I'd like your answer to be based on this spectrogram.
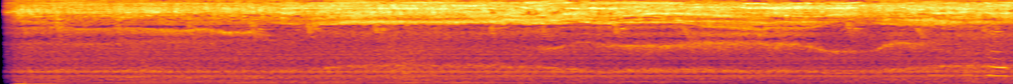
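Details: Nebulization for cough: steady motor hum with a constant airy hiss of a running nebulizer.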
